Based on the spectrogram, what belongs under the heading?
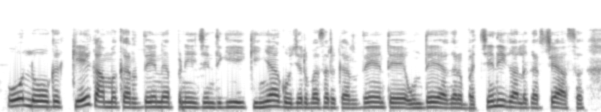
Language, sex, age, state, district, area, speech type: Dogri, male, 18-30, Jammu and Kashmir, Udhampur, rural, spontaneous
